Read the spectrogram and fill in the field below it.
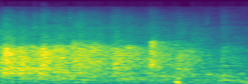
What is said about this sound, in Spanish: Vamos a recibirlas entonces con un fortísimo aplauso.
